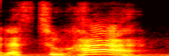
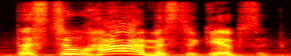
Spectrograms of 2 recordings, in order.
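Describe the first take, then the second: First: Flat falling complaint in a lightly voiced client; client complaining. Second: High, rising "high" like a shocked customer; rising protest. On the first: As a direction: state the price is too high, mildly put out. Client repeats her complaint. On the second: Retold or imitated. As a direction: push the second "high" up in mock disbelief. Client repeats, pitch jumps.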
